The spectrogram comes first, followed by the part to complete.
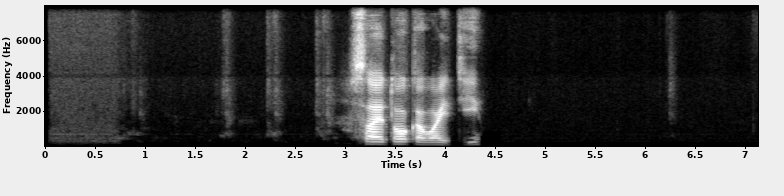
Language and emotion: Russian, neutral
